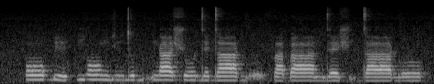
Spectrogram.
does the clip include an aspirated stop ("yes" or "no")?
no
